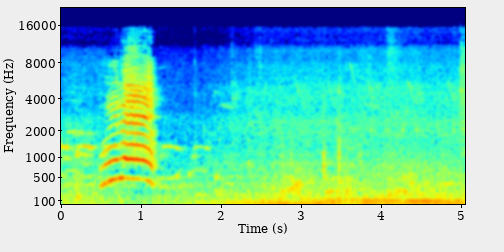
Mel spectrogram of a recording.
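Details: Goat on a village farm giving a single loud, harmonic bleat about half a second long with a wavering, slightly arched pitch, followed by quieter low rumbling background noise and faint distant sounds.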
